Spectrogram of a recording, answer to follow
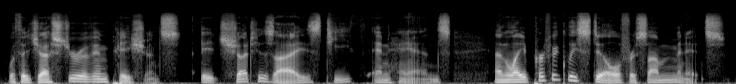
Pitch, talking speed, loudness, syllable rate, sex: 105 Hz, 155 wpm, -18 LUFS, 4.4 syllables/s, male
